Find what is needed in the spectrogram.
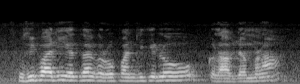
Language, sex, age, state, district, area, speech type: Punjabi, male, 60+, Punjab, Mohali, urban, spontaneous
